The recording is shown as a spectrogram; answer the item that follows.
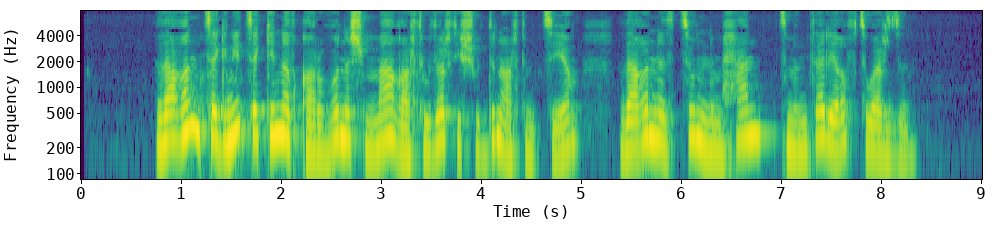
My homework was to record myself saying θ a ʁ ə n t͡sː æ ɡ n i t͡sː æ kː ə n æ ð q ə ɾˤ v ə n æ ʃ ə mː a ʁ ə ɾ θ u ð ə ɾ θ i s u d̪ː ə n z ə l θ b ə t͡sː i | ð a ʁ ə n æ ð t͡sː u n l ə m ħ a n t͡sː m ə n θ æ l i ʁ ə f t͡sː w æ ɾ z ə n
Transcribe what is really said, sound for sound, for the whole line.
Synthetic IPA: ð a ʁ ə n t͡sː æ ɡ n i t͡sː æ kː ə n æ ð q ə ɾˤ v ə n æ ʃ ə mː a ʁ ə ɾ θ u ð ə ɾ θ i ʃ u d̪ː ə n ʁ ə ɾ θ m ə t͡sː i | ð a ʁ ə n æ ð t͡sː u n l ə m ħ a n t͡sː m ə n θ æ l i ʁ ə f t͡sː w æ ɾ z ə n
